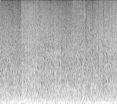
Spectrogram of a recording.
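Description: Animated battle sound effects: a continuous barrage of explosions and booming blasts with a heavy low rumble, mixed with background music.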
